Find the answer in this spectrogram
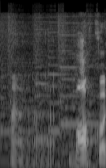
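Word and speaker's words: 僕: Boku accent on the first mora, yeah, with more language as usual.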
